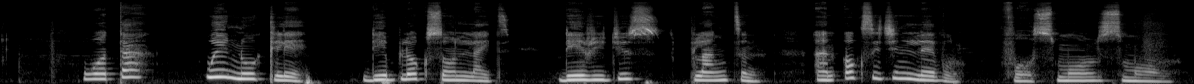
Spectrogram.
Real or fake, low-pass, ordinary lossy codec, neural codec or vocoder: real; 19.8 kHz; none; none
